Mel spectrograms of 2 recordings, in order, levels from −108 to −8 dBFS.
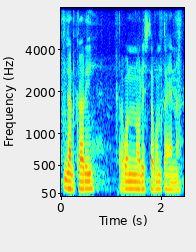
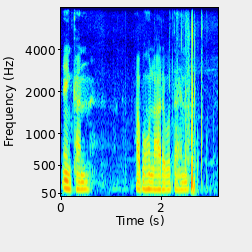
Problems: low volume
